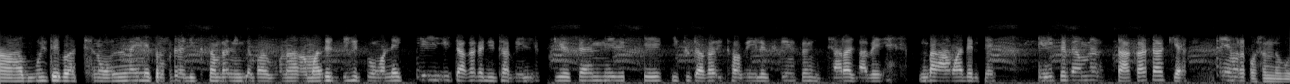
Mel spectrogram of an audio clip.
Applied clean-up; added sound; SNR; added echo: none; Crow; 17 dB; none.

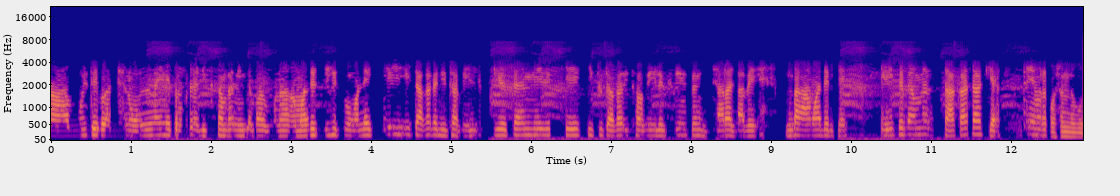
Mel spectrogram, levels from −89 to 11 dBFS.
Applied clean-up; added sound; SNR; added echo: classical method spectral subtraction.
